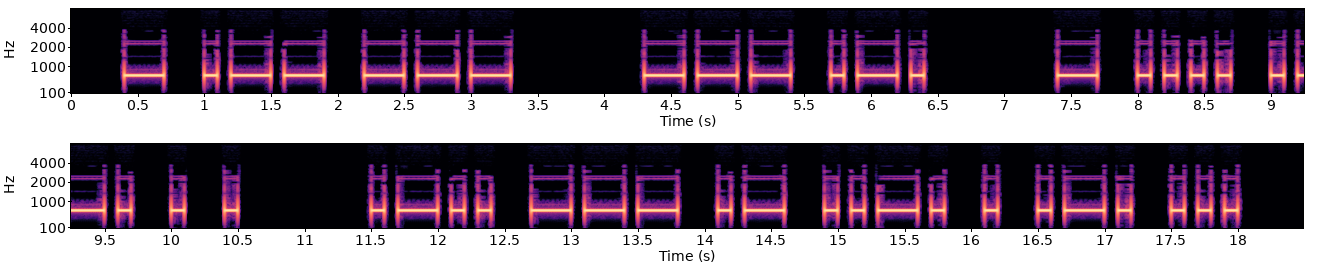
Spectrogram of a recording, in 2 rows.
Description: Morse code, heard as a keyed tone, about 12 wpm, 700 Hz. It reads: TWO OR THREE LOAFERS
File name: Book One / 03-Chapter 3 - 12 WPM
